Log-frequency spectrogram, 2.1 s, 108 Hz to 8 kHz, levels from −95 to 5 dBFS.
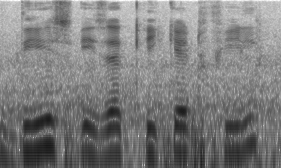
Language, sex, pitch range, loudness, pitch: English, male, 150-160 Hz, -15 LUFS, 155 Hz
